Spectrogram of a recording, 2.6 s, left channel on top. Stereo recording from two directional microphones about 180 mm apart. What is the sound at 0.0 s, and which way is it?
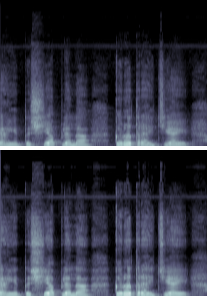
A woman's voice, 25° right (ahead or behind).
